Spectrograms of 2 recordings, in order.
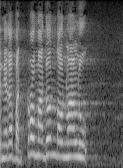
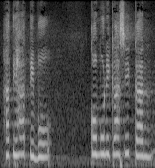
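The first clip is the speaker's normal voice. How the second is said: ordinary delivery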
